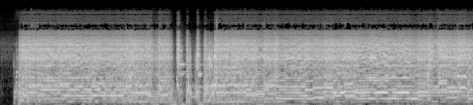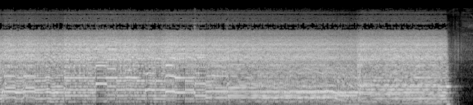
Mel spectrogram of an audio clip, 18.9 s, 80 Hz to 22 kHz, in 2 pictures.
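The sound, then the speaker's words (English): Distorted electric guitar, a homemade Red Special built by hand about 30 years ago, plays a loud, continuous phrase of sustained chords and note runs with no talk, holding level until it cuts off near the end. “this is the old Red Special guitar made in 30 years ago by me and my dad. And it sounds like this.”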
